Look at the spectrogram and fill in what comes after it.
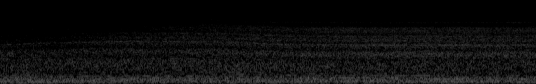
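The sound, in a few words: Vision Jet aircraft engine in video game Microsoft Flight Simulator 2020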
